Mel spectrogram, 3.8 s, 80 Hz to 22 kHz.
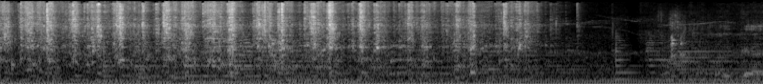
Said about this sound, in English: Whisk for 2 minutes to combine all ingredients.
